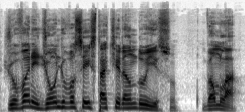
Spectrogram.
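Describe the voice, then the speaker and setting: Animated Brazilian man hosting. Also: a little high, fast, dry recording, clean studio sound. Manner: animated, emphatic, addresses the audience directly. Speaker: podcast host and English teacher. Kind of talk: casual interview chat. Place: podcast studio.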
